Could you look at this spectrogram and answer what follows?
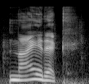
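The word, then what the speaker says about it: Gniadek: Krista Niadic is right here. That's spelled with a G. G-N-I-A-D-E-K.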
